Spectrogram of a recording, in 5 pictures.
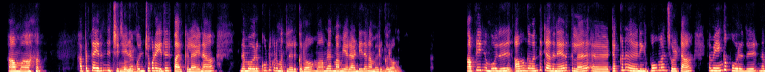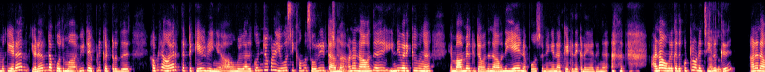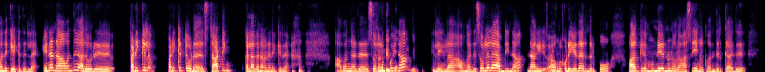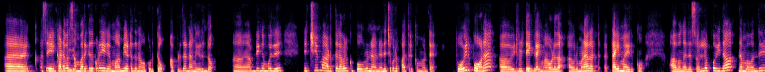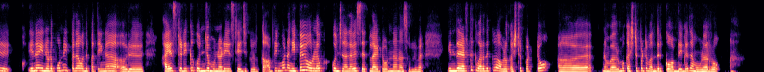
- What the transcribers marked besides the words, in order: chuckle; "அப்படித்தான்" said as "அப்டுத்தான்"; "ஏன்னா" said as "ஏனா"; "ஏன்னா" said as "ஏனா"; "அப்டீங்கும்" said as "அப்டீங்கம்"; "அந்த" said as "அத"; "சொல்லிட்டா" said as "சொல்ட்டா"; "நம்ப" said as "நம்ம"; "எங்கே" said as "எங்க"; "என்னை" said as "என்ன"; "போக" said as "போ"; chuckle; "அவங்களுக்கு" said as "அவுங்களுக்கு"; "கேட்டதுல்ல" said as "கேட்டதில்ல"; "ஏன்னா" said as "ஏனா"; in English: "ஸ்டார்ட்டிங்"; chuckle; "அவங்க" said as "அவுங்க"; drawn out: "சே"; "அ" said as "சே"; in English: "லெவலுக்கு"; in English: "இட் வில் டேக் டைம்"; "நம்ப" said as "நம்ம"; "ஏன்னா" said as "ஏனா"; in English: "ஹையர் ஸ்டடிக்கு"; in English: "ஸ்டேஜுக்குள்ள"; in English: "செட்டில்"; chuckle
- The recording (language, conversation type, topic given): Tamil, podcast, உங்கள் வாழ்க்கையை மாற்றிய ஒரு தருணம் எது?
